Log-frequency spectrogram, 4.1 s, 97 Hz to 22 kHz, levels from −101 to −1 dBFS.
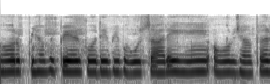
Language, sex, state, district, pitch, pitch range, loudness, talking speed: Hindi, female, Himachal Pradesh, Shimla, 220 Hz, 210-220 Hz, -15 LUFS, 175 wpm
